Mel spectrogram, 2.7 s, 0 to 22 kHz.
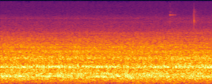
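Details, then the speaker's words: BlitzHOME BH-AP1 air purifier during smoke test, air-quality LED red, fan raised to maximum: steady rushing whoosh with faint hum and no rattle; normal, healthy fan at high speed. "How can we read bad increased the ventilation to the maximum and the LED is red"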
